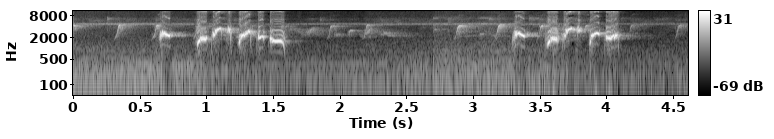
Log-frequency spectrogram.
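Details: Red-whiskered bulbul in competition morning singing, twisting-voice style, used as a decoy to train birds: two loud, rapid phrases of bright warbled notes, rising and falling, about two and a half seconds apart, over a steady high whine.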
